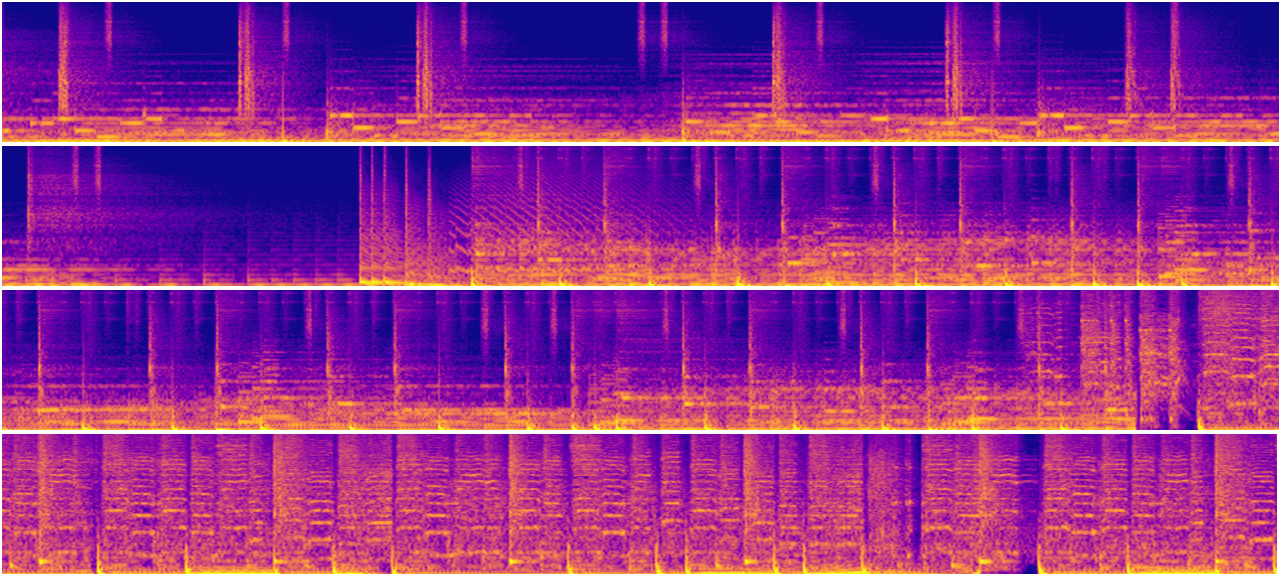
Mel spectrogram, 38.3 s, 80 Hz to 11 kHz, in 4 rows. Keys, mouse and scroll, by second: 0.5 scroll down 1, 1.7 click, 3.0 scroll up 1, 3.7 click, 7.0 scroll up 1, 7.4 click, 13.2 scroll down 1, 14.3 click, 14.7 scroll down 1, 15.4 click, 19.0 click.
